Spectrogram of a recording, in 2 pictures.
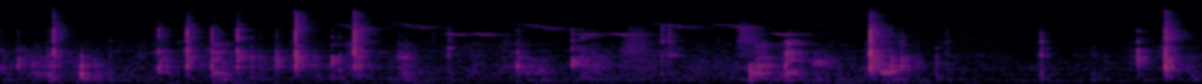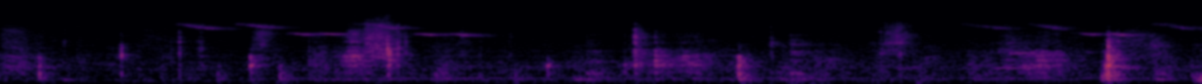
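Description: Knife blade scoring round a thin plastic drinks bottle as the bottle is turned, giving irregular sharp clicks and scratchy scrapes. Short runs of high, falling chirps come and go behind them.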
